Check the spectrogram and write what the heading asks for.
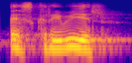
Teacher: En revanche, lorsqu'un mot est terminé par une consonne autre que », l'accent tonique tombe sur la dernière syllabe.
